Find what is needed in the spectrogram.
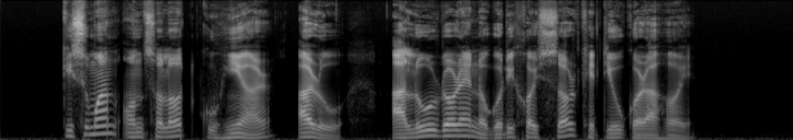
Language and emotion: Assamese, neutral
